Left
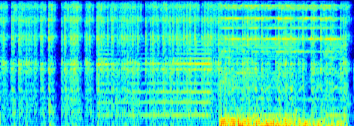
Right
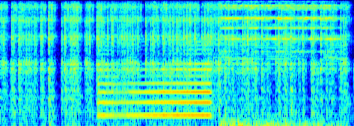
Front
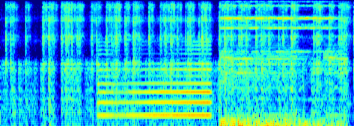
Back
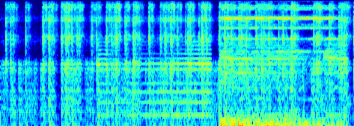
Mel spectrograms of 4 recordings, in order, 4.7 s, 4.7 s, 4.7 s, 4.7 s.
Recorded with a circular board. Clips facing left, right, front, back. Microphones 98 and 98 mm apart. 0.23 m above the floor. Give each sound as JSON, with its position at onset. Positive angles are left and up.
{"t": 1.3, "sound": "a trumpet", "azimuth_deg": -40}
{"t": 2.9, "sound": "an alarm", "azimuth_deg": 85}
